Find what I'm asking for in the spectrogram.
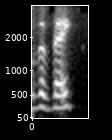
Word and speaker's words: Vivek: You know, Vivek's one of those who's, isn't that how they're pronouncing his name? – Yes.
